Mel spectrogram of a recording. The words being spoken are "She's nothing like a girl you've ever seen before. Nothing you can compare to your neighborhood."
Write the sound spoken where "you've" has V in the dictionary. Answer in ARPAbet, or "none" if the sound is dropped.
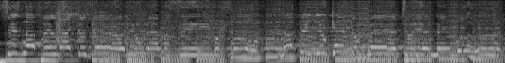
none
